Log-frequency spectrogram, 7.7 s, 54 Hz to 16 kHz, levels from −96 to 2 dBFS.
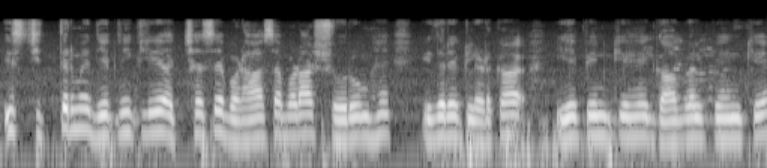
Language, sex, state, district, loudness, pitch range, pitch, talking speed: Hindi, male, Rajasthan, Nagaur, -18 LUFS, 150-170 Hz, 155 Hz, 185 wpm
